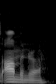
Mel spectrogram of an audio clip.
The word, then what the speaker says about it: Amon-Ra: to it you know I think I said it wrong I said almond Ross Saint Brown it's close almondra almond Rock there you go almond Ross and by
